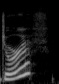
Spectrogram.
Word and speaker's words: Dourif: And Brad Dourif? – Yep.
